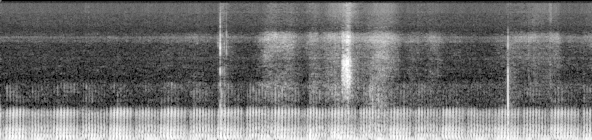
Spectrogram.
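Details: Low, buzzing purr from a cat, pulsing in gentle cycles of inhaling and exhaling, interrupted by a couple of brief clicks and a soft rustle.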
